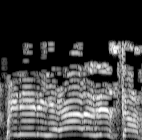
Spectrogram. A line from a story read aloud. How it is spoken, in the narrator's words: The people are screaming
